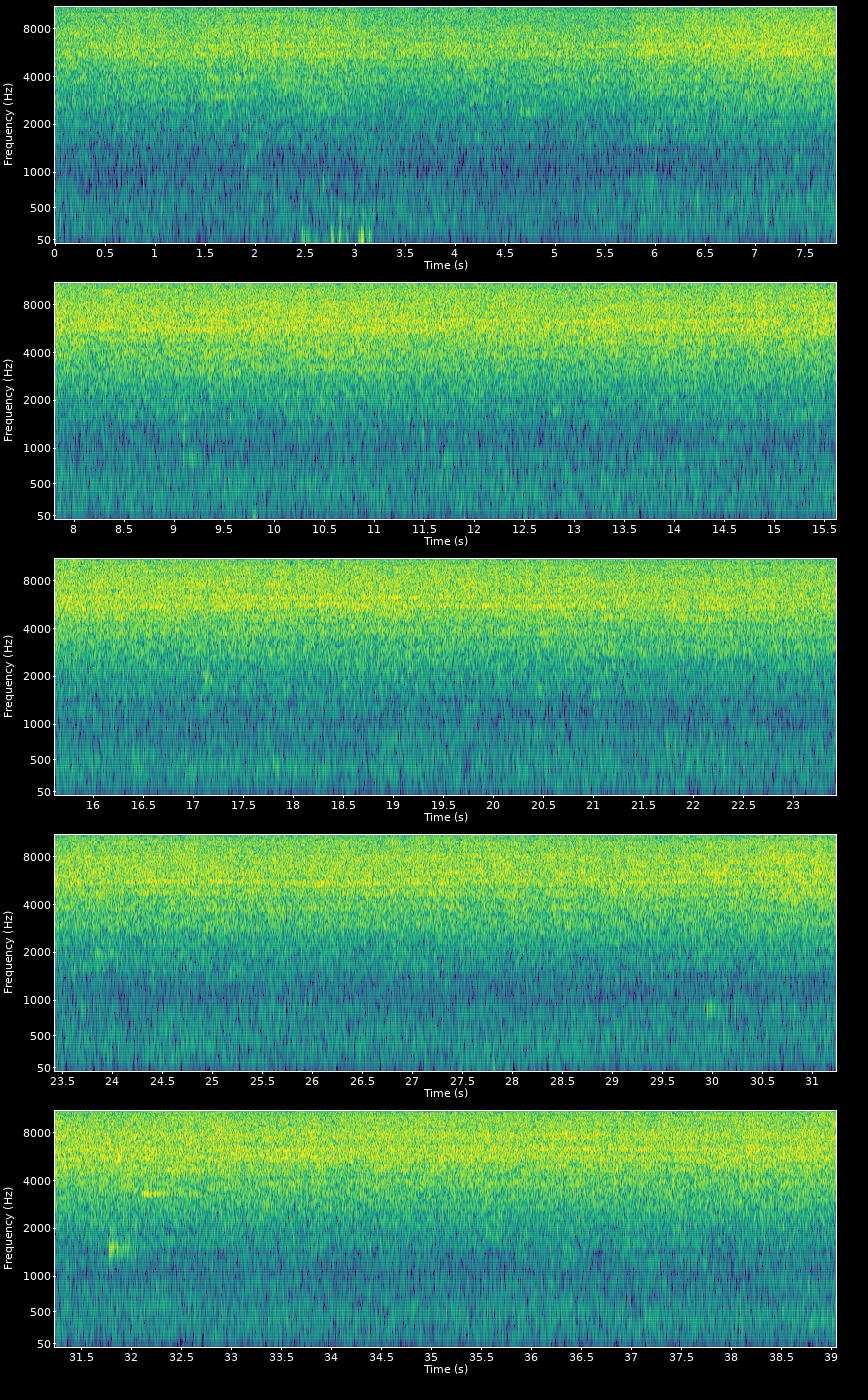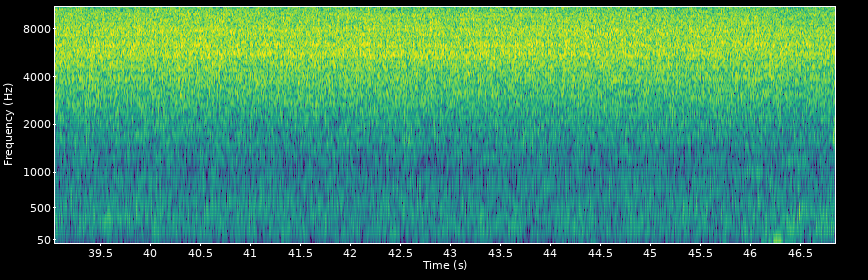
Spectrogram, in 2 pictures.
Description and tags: four water faucet bathroom flow
bathroom, drain, faucet, sink, water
